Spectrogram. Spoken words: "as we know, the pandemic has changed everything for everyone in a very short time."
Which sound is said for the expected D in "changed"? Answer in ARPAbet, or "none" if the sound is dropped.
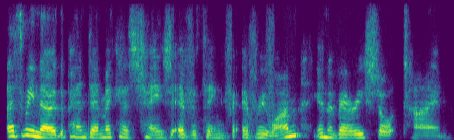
D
